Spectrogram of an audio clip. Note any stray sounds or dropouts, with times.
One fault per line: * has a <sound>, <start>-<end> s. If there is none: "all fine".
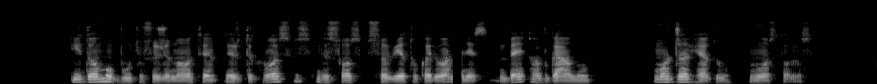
* has a dropout, 4.5-4.6 s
